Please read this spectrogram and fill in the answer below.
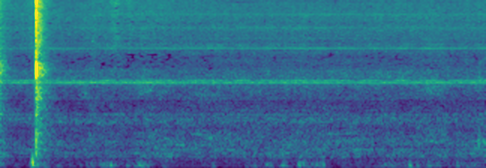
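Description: Near silence: faint room tone, broken by a single sharp click about half a second in.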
